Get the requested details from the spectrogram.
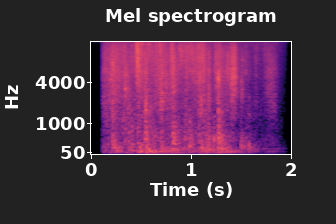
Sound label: crowd stand up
